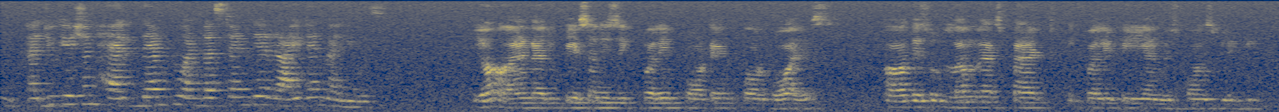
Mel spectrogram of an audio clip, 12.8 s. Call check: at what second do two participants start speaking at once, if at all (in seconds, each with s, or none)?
none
